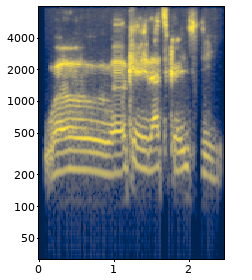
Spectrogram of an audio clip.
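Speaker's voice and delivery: usual speaking voice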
